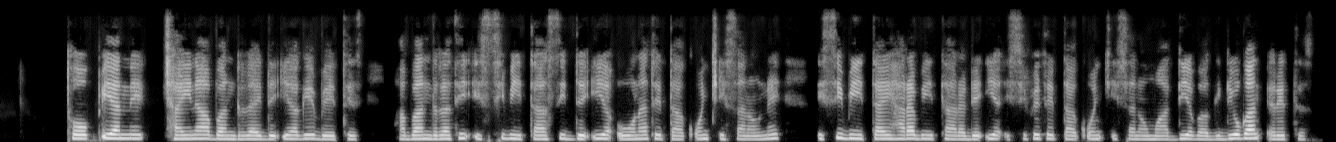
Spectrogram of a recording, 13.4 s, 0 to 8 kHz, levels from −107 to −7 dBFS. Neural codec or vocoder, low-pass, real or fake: codec, 16 kHz, 4 kbps, X-Codec, WavLM features, trained on Multilingual LibriSpeech; 7.2 kHz; fake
